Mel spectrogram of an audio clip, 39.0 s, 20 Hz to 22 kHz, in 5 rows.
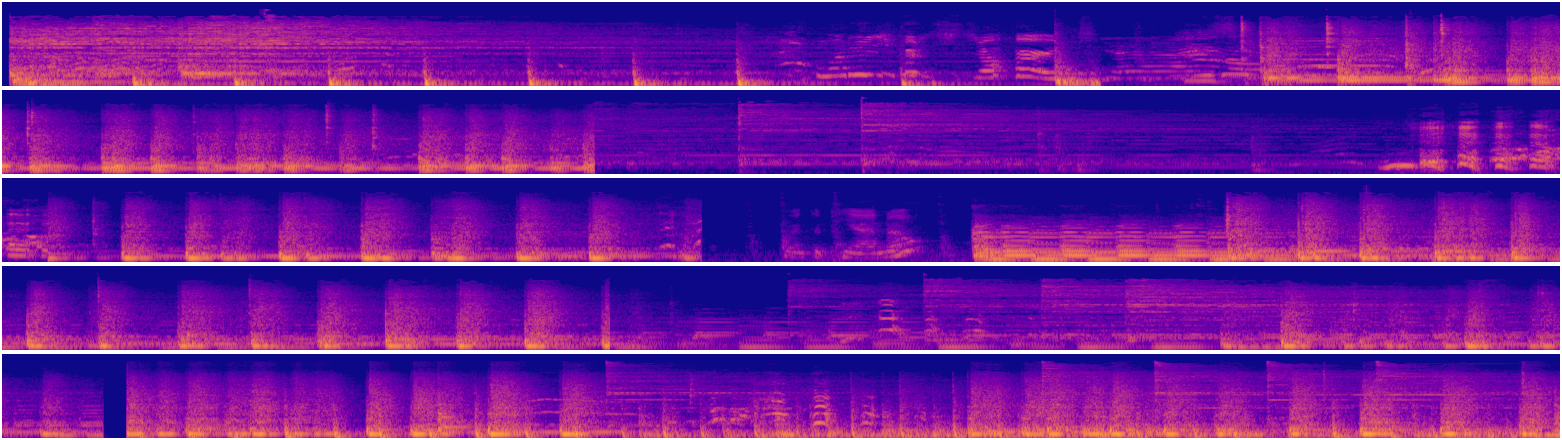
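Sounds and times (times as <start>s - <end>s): child playing drum kit: 0.0s - 38.9s
cymbal strikes ringing: 36.4s - 38.9s.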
